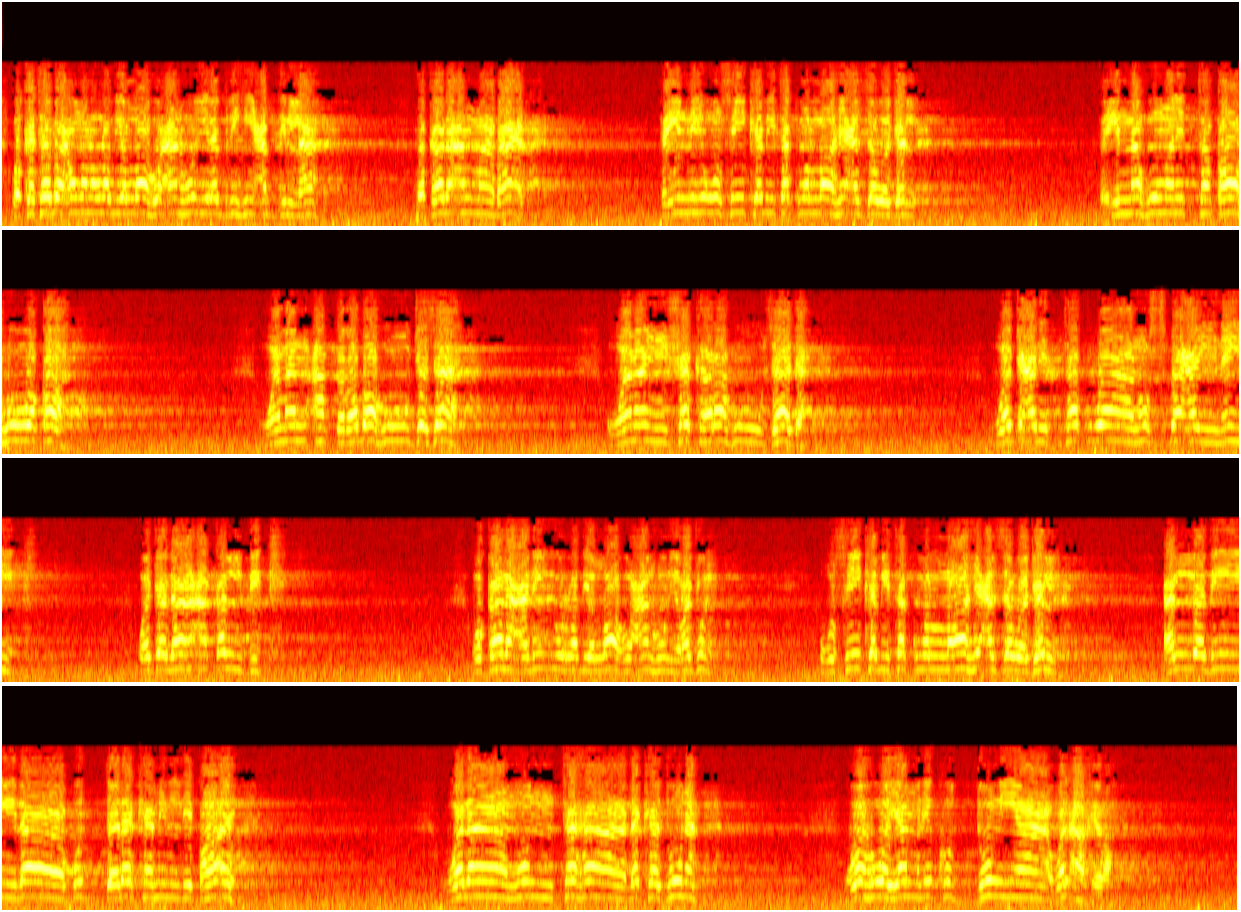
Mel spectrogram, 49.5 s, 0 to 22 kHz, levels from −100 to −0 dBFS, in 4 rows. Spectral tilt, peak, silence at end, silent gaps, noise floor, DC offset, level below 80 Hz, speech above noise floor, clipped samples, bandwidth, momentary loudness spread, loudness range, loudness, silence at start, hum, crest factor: -3 dB/octave; -2 dBFS; 0.1 s; none; -40 dBFS; 0.6%; -44 dBFS; 24 dB; under 0.1%; 7.4 kHz; 16 LU; 3 LU; -15 LUFS; 0 s; none; 16 dB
